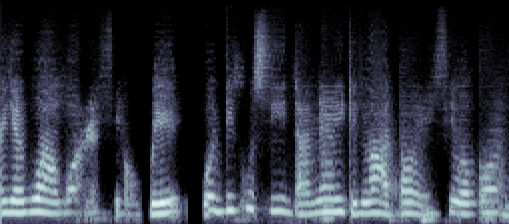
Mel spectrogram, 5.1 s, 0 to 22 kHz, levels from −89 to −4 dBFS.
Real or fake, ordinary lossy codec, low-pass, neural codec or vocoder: fake; none; 19.8 kHz; codec, 44.1 kHz, 0.9 kbps, DAC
